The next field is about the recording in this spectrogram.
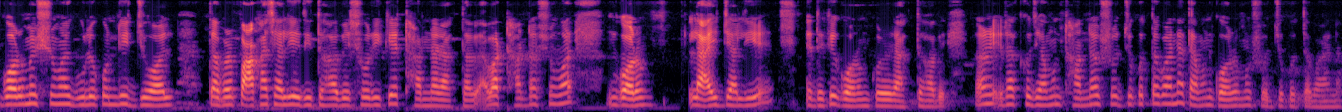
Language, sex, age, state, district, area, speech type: Bengali, female, 30-45, West Bengal, South 24 Parganas, rural, spontaneous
